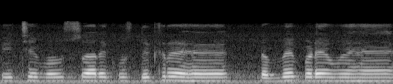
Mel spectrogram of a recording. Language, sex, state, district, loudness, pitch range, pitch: Hindi, male, Rajasthan, Bikaner, -15 LUFS, 165-170 Hz, 165 Hz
